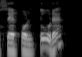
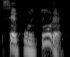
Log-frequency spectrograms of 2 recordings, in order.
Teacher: El hablante estaría diciendo sepultura, empleando la semicerrada posterior, cuando debería decir sepultura, empleando la cerrada posterior. Esto es la vacilación de vocales átonas.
